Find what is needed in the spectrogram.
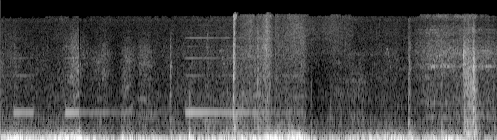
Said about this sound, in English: he rides off in his Prius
